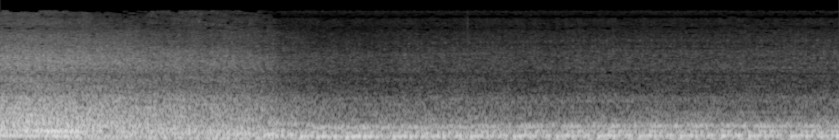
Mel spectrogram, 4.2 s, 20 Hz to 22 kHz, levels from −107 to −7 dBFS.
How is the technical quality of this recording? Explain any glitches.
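Two clicks show up close together, about a fifth of a second apart, and both come from the digital side of things.

At 2.34 s there's a bit error spike: a single sample got one of its bits flipped, somewhere in memory or on a digital link, so its value leapt by a power of two and snapped straight back on the next sample. That gives you one crisp tick with energy smeared across the whole spectrum, and it has nothing to do with whatever the sound is doing at that instant.

At 2.55 s there's another sharp click, a thin vertical line if you look at a spectrogram. The likely cause is dropped samples: a tiny run, well under a millisecond's worth, went missing from the stream, so the waveform jumps from one value to a later one with nothing in between. The gap is far too short to cut out any audible sound. What you hear is just that discontinuity as a single click.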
